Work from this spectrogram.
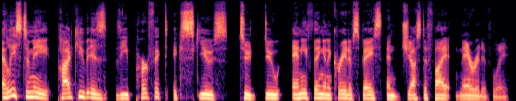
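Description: A man speaks as an interview guest, explaining creative ideas in a casual, enthusiastic way. His pitch sits a touch high for a male voice, and the sound is dry, with very little room in it. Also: moderate pace, hardly any pauses, dry recording.

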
